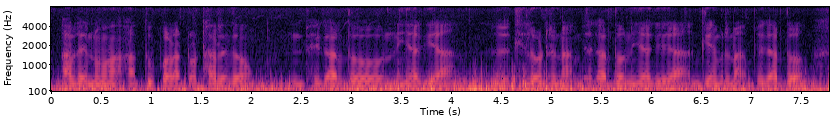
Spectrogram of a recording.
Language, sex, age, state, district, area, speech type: Santali, male, 30-45, West Bengal, Purulia, rural, spontaneous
